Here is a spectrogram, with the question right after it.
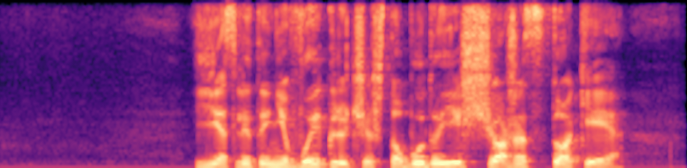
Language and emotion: Russian, angry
